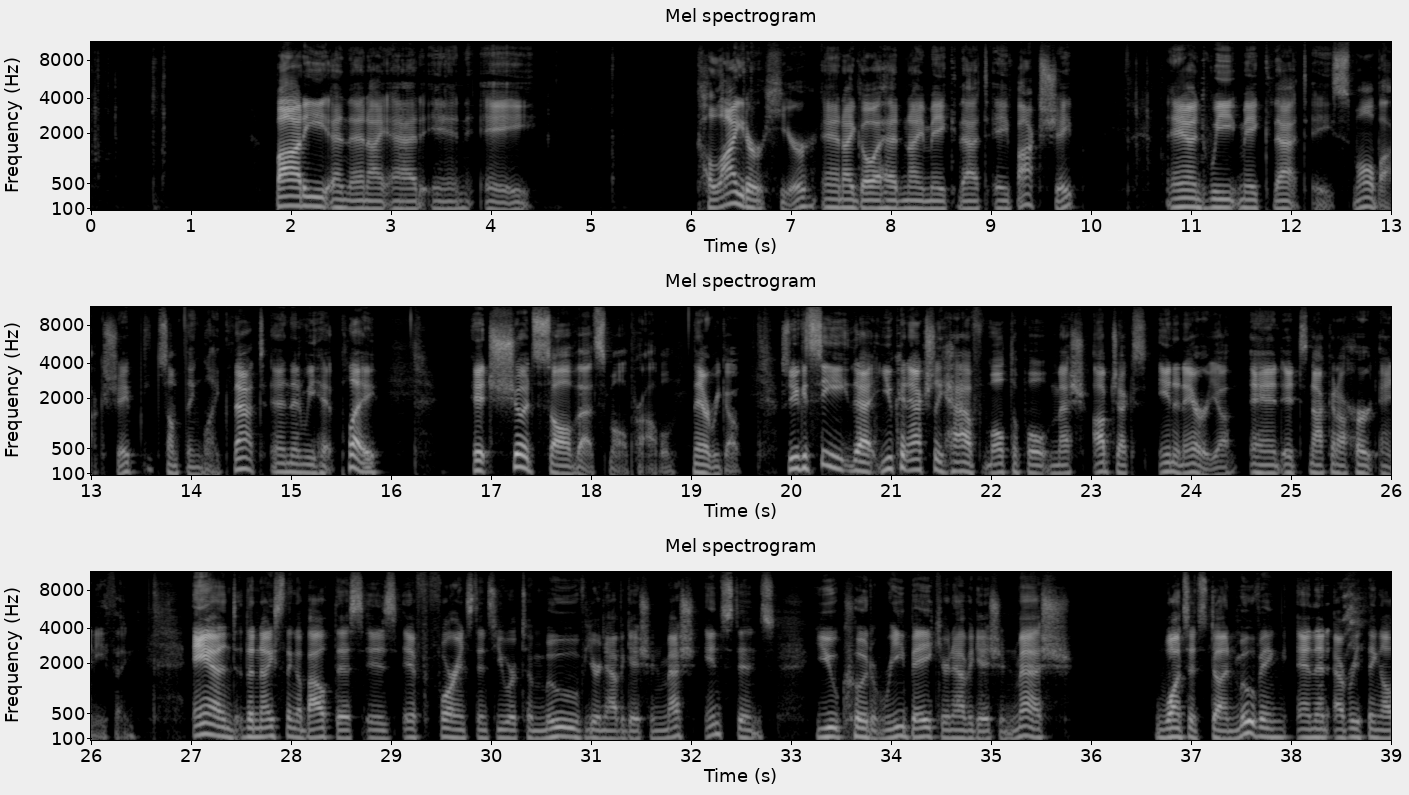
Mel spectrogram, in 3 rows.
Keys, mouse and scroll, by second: 0.0-1.3 typing, 2.4 typing, 3.4 right click, 3.5 click, 4.2-6.3 typing, 6.5 Return, 8.5 click, 9.2 click, 10.2-11.0 typing, 11.2 right click, 14.1 click, 15.1 click.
